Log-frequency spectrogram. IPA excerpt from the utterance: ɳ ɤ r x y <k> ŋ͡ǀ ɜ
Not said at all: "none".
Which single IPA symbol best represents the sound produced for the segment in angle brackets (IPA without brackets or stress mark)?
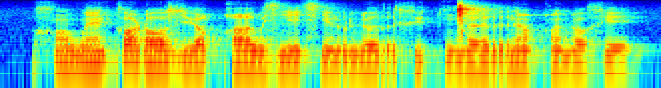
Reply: k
